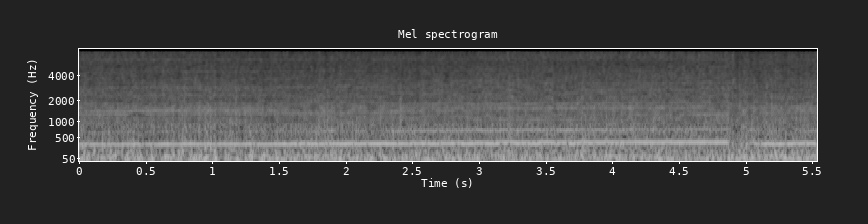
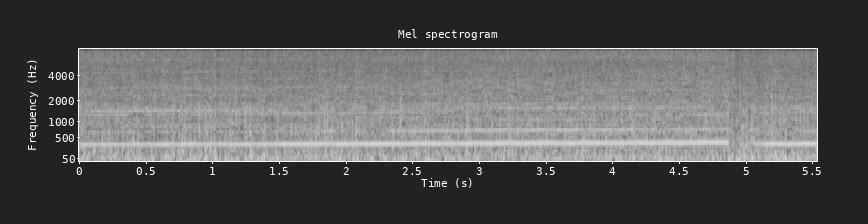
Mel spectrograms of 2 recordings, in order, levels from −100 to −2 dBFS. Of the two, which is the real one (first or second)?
second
